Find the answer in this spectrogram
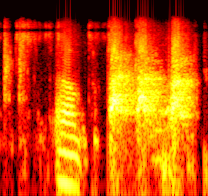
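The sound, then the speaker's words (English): A dog barks indoors: a drawn-out whining yelp followed by a few sharp, loud barks in quick succession. “I apologize for the dog.”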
